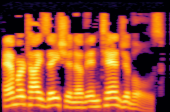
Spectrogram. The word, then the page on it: AMORTIZATION OF INTANGIBLES: english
